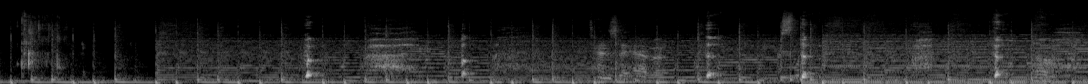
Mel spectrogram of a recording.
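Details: Several short, sudden gulping hiccups at irregular intervals over loud music, from a montage of one person's hiccups; hiccups.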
